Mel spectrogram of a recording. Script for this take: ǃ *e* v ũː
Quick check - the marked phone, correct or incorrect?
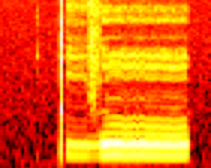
incorrect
